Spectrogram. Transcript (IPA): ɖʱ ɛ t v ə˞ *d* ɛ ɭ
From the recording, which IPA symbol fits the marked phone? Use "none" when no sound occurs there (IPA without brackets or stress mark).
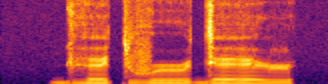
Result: d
